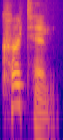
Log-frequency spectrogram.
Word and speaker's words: curtain: But in America, a lot of people usually tend to take hard T sounds in the middle of words and we kind of swallow it.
